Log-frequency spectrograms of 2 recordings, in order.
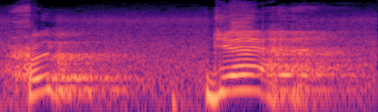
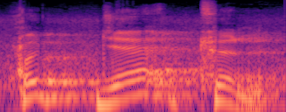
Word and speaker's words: حجة: When we stop at circle ta, we pronounce it as ha. Hujjah.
